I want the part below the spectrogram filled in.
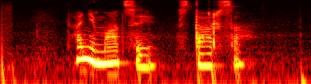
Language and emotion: Russian, neutral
